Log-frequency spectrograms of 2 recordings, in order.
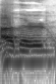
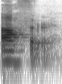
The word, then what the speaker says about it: other: in the word that he was really having a difficult time voicing that inner dental fricative so and instead of saying other he was pronouncing that word as author and we practiced voicing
